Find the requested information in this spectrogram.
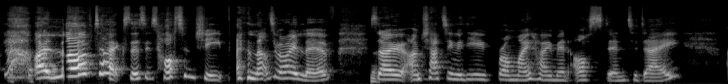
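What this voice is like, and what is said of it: English accent. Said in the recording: “the accent is from England”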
